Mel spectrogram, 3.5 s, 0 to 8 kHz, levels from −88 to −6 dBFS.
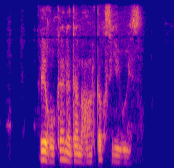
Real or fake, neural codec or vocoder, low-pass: real; none; 7.2 kHz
